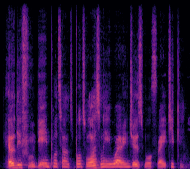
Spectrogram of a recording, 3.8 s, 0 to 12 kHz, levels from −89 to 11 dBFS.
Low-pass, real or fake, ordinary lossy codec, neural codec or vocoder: none; fake; none; codec, 24 kHz, 0.9 kbps, WavTokenizer, medium music audio release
